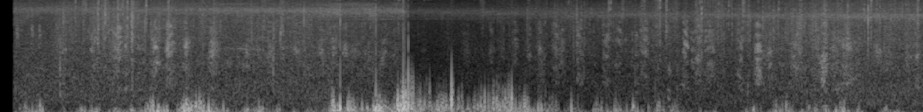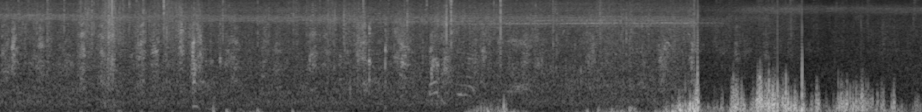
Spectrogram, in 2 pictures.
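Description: Two small curly-coated dogs play-fighting, with irregular low growls and snuffles that come in bursts, loudest a few seconds in and again near the end.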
